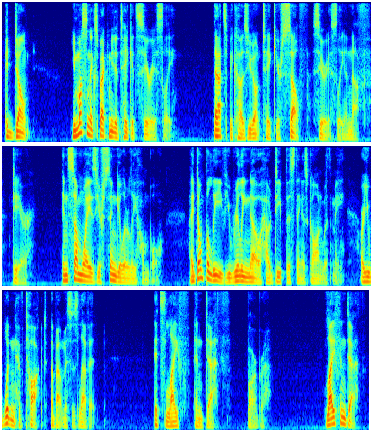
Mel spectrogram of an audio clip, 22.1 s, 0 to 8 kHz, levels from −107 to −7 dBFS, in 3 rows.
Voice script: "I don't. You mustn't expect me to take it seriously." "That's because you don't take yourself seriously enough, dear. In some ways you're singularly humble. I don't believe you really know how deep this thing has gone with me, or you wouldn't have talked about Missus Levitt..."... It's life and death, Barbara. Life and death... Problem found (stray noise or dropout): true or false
false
